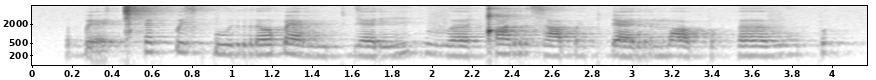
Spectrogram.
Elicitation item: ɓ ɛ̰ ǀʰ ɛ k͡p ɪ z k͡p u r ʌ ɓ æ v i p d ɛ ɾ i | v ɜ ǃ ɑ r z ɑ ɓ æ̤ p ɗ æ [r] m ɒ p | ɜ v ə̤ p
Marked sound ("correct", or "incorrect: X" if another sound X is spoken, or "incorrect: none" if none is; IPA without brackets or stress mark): correct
